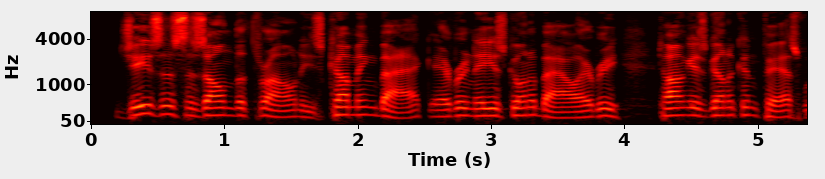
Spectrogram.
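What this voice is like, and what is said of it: Mild Southern US accent, Tennessee-Oklahoma. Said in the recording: “I am from Tennessee. You might detect just a little bit of a southern accent ... what kind of accent is that? ... I pastored in Memphis 17 years and been in Oklahoma now about 11 years. So, folks, you are hearing an official Tennahoma accent”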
